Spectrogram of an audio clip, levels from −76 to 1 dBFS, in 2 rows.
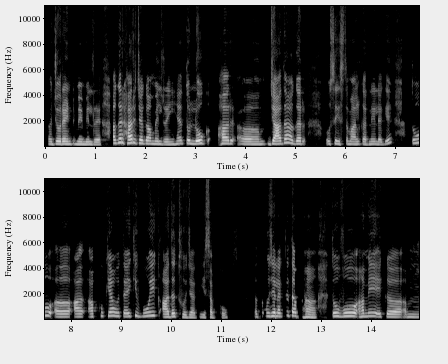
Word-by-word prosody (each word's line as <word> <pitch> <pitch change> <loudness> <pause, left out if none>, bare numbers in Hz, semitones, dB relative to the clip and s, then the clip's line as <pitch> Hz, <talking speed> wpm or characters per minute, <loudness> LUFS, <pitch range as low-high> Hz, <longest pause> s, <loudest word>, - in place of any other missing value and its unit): जो 205 +3 +3
रेंट 200 0 +2
में 190 0 +1
मिल 185 0 -1
रहे 175 0 0
है। - - -3 0.2
अगर 310 +5 +4
हर 270 +2 +7
जगह 240 -2 +4
मिल 205 -2 -1
रही 180 0 -3
हैं 235 +2 -2
तो 245 +1 +2
लोग 230 +2 +4 0.2
हर 235 0 +4
अ, - - -4 0.7
ज़्यादा 225 +9 +5
अगर 220 -4 +1 0.5
उसे 220 +2 -2
इस्तेमाल 195 -1 -3
करने 190 +1 -3
लगे, 195 - -4 0.4
तो 285 +4 0
अ 265 - 0 0.3
आ 225 0 +3 0.2
आपको 230 +4 -8
क्या 290 0 +1
होता 270 -3 -2
है 245 +1 0
कि 275 +5 -5
वो 260 +2 -4
एक 300 -1 -2
आदत 220 +3 +1
हो 190 - -1
जाती 180 +1 -6
है 180 - -6
सबको। 170 -2 -8 0.6
अ, - - -6
तो 210 +5 -15
मुझे 260 +1 +1
लगता 255 +3 -3
है 290 - -13
तब 275 - -6
हाँ, 190 -4 +1 0.3
तो 260 +1 +2
वो 260 +2 +3
हमें 240 +3 -2
एक 230 -4 -2
अम 200 -1 -1
225 Hz, 195 wpm, -22 LUFS, 195-260 Hz, 0.7 s, हर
